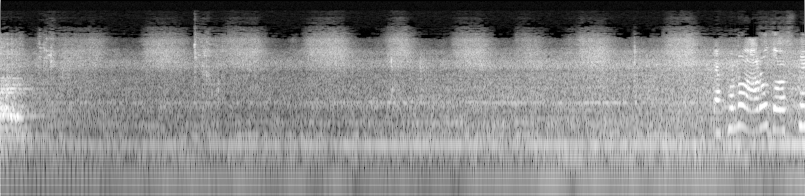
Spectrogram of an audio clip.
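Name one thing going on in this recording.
A spatula scrapes in a metal pan.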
